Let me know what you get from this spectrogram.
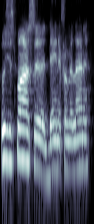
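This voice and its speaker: A man's voice: on the high side, a little fast, a bit bright. A man hosting a team video call, talking in a loose, slangy way and firing off rhetorical questions to motivate the group.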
